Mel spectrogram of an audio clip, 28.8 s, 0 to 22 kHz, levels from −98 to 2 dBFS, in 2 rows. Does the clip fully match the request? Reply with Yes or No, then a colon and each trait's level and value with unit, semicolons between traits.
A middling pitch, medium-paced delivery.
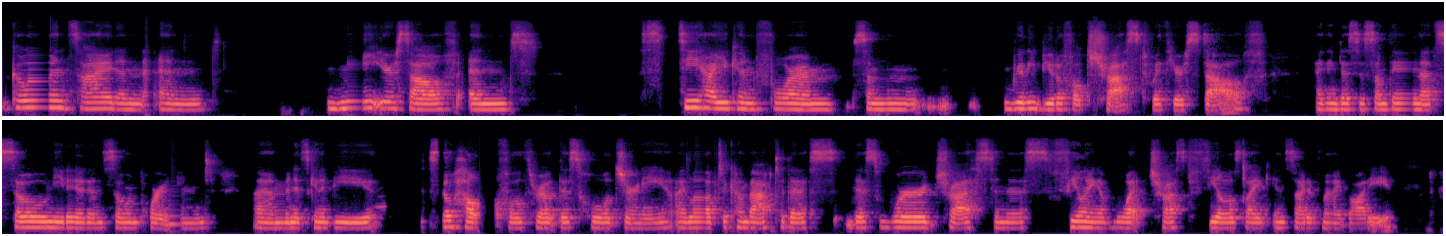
No: medium, 165 Hz; slow, 130 wpm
